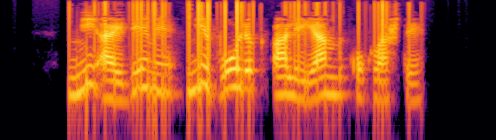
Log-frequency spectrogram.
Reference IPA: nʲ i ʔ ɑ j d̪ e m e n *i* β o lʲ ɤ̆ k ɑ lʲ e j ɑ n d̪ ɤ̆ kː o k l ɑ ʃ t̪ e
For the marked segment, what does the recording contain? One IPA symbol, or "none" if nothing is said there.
i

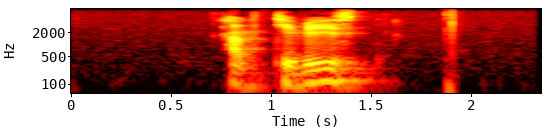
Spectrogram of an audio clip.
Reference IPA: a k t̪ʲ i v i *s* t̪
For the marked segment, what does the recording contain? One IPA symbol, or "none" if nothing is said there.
s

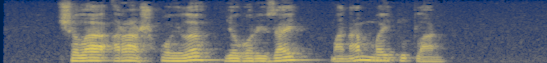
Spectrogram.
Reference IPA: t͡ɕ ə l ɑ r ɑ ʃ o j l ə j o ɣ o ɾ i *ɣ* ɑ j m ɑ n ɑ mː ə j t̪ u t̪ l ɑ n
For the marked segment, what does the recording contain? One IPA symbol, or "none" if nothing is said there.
z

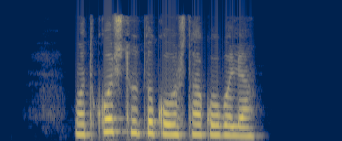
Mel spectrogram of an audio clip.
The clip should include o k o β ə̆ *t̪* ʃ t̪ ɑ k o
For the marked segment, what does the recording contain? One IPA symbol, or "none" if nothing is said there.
none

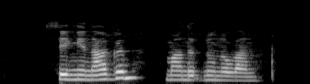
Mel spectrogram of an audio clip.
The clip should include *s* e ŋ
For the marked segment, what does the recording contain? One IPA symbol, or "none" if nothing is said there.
s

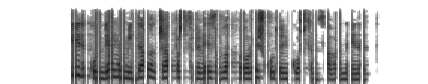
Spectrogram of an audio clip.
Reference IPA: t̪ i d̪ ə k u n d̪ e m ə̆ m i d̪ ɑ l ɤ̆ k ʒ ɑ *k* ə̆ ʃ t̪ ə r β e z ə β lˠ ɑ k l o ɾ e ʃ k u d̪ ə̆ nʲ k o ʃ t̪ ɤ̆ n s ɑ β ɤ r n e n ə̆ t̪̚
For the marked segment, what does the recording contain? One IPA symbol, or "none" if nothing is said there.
p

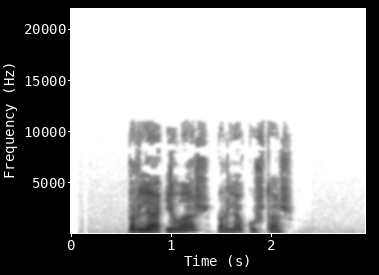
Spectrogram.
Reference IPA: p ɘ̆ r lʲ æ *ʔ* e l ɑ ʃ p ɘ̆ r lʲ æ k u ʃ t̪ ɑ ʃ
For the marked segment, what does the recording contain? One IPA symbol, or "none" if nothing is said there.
ʔ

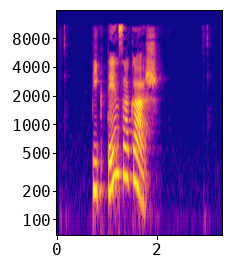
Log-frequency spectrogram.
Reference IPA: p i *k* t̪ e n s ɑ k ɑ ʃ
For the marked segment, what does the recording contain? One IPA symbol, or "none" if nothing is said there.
k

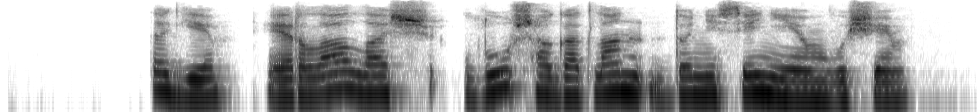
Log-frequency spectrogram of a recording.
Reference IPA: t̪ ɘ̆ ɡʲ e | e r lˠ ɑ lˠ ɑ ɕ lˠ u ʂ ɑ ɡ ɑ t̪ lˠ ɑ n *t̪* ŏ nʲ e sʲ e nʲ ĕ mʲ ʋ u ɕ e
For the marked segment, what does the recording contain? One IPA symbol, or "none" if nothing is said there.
d̪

